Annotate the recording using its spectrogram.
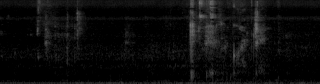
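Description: Faint close-up chewing of a toasted cricket: a few small crunches and mouth clicks, mostly in the second half, over a low steady hum.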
